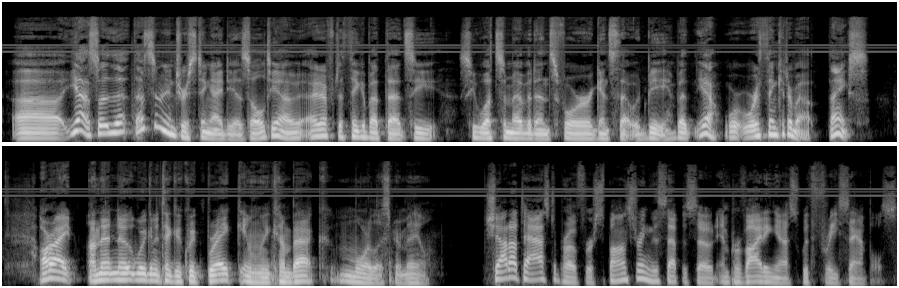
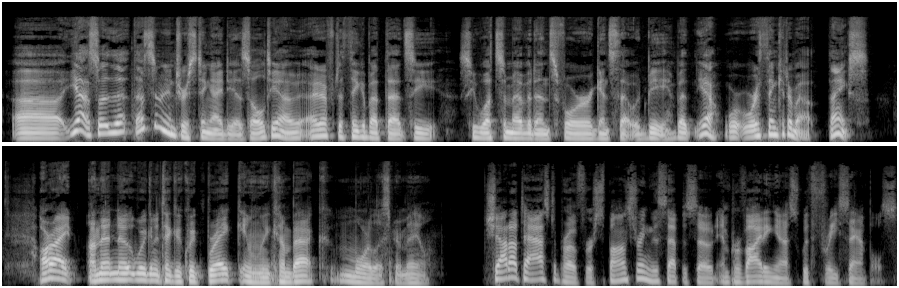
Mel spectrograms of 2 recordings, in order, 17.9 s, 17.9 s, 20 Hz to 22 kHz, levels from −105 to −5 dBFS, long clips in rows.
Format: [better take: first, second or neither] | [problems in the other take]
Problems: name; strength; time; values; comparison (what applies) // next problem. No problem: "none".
second | high-pitched whine; faint; throughout; 6 kHz, 30 dB below the speech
